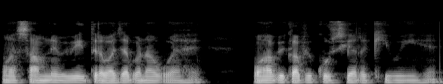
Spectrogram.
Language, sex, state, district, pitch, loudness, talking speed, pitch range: Hindi, male, Jharkhand, Ranchi, 95 Hz, -19 LUFS, 215 wpm, 95-100 Hz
